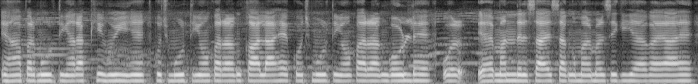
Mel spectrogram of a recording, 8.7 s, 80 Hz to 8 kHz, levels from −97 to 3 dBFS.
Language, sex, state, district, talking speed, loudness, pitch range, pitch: Hindi, male, Chhattisgarh, Kabirdham, 185 wpm, -16 LUFS, 205-210 Hz, 205 Hz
